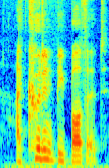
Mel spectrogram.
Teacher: small stress on couldn't, big stress on bothered.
